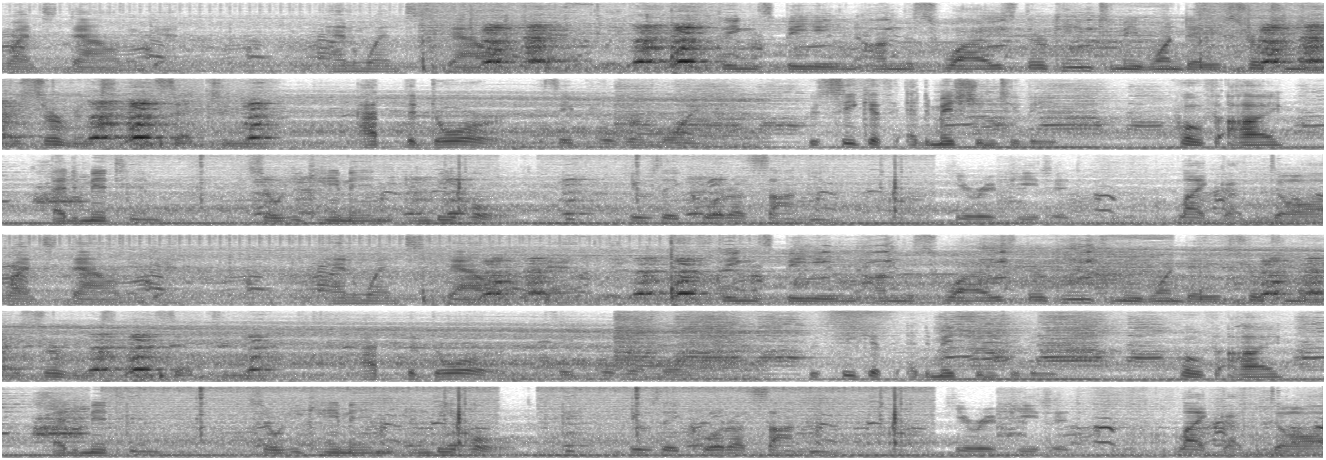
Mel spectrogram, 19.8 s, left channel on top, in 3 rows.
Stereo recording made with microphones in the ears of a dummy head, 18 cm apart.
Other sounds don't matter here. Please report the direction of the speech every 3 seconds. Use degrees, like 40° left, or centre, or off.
20° right, 10° left, 60° left, 70° left, 20° left, 20° right, 20° right.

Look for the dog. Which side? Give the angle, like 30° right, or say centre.
50° left.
